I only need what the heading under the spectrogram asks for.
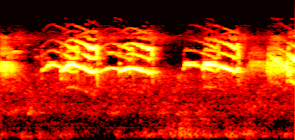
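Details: Lure call of the Javan grey-throated white-eye from Java's forests: two bursts of bright, high, wavering chirps with a short pause between, over soft low background noise.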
